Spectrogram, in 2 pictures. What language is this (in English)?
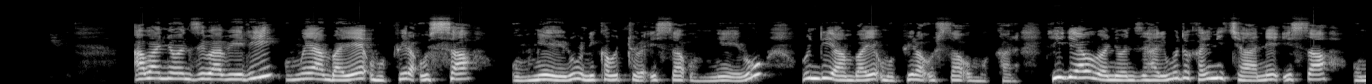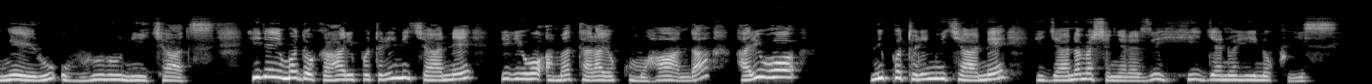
Kinyarwanda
